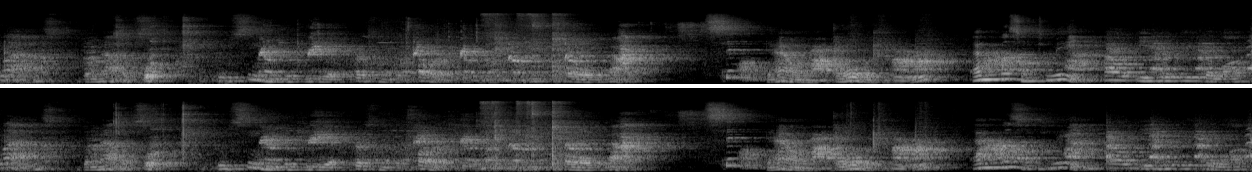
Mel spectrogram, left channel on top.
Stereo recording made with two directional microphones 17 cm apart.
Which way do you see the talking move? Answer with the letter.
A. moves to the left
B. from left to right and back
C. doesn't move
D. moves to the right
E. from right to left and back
A.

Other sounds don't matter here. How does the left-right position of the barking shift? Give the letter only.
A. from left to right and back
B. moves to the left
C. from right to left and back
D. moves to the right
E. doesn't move
D.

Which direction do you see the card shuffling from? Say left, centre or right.
right.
